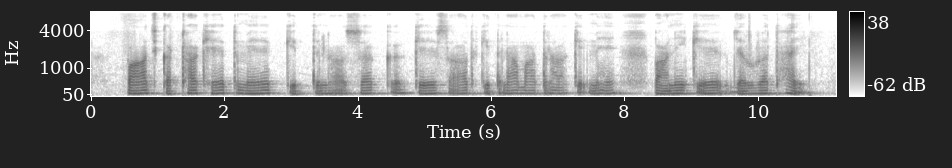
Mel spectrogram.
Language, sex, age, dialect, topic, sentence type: Magahi, male, 18-24, Southern, agriculture, question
